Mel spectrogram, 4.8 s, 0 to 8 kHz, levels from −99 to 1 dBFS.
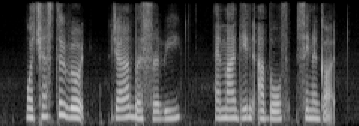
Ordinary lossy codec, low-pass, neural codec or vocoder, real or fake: MP3, 48 kbps; 7.2 kHz; codec, 16 kHz, 1 kbps, X-Codec, HuBERT features, trained on balanced general audio; fake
